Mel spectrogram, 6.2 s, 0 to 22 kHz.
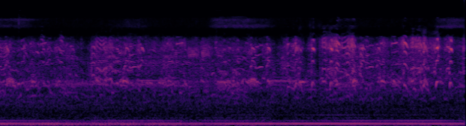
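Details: Flock of geese at the Ochsenmoor nature reserve, autumn 2022, days before heading south; a constant jumble of honking and yelping calls over a strong, steady low rumble.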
